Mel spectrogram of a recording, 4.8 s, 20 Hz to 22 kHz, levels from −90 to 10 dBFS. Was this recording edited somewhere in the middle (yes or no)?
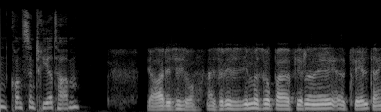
yes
